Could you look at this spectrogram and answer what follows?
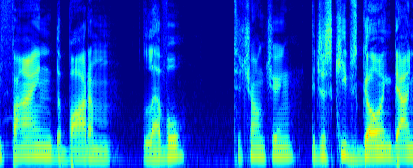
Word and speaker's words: Chongqing: This is the correct pronunciation. Chongqing.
